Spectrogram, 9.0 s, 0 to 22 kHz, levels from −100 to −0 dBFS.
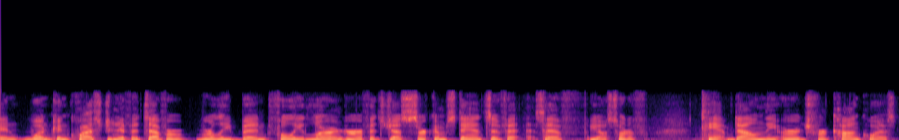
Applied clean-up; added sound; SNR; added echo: none; none; none; none.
